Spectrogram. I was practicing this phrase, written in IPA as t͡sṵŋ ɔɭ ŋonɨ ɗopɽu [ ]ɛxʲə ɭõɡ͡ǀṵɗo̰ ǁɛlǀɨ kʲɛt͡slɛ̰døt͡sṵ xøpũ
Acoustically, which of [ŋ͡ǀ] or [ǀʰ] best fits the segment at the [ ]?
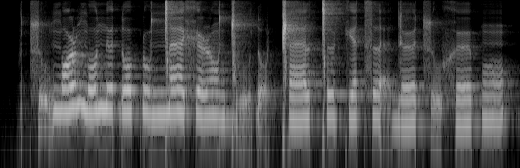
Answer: ŋ͡ǀ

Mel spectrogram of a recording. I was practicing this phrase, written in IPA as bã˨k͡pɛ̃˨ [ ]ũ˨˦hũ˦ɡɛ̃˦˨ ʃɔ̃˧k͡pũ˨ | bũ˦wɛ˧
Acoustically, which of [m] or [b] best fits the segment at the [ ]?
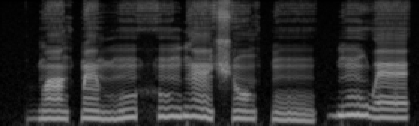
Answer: m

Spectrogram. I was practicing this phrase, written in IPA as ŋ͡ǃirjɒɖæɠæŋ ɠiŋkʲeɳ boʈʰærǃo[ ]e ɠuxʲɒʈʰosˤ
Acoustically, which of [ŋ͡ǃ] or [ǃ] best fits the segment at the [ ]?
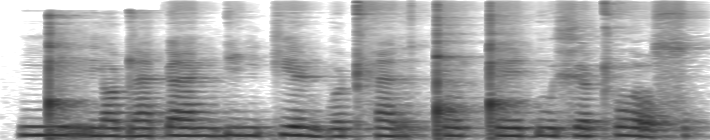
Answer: ǃ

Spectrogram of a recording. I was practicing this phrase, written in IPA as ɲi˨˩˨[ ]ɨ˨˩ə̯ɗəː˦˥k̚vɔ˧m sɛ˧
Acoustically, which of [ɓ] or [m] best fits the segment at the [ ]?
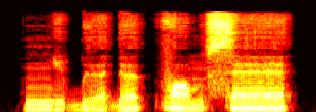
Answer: ɓ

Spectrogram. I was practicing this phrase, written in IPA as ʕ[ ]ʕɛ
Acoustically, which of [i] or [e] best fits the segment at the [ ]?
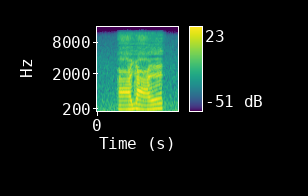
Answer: i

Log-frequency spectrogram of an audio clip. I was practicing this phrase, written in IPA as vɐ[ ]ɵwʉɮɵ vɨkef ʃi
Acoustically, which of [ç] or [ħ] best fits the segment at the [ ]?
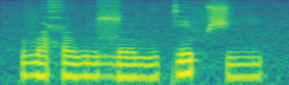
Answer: ħ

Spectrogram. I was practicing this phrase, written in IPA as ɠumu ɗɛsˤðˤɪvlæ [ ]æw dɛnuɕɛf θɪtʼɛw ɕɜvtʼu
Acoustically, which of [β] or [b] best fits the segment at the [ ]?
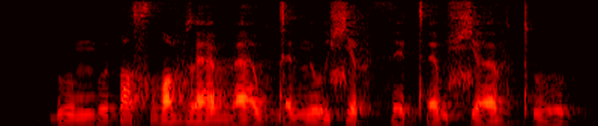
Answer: β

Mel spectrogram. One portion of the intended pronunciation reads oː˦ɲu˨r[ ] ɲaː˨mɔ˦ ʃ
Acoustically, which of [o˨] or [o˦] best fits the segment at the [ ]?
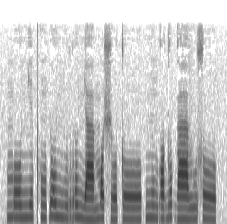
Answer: o˦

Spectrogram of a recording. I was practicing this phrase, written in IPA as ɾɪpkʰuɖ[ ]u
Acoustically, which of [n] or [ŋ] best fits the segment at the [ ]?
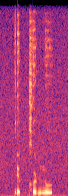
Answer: n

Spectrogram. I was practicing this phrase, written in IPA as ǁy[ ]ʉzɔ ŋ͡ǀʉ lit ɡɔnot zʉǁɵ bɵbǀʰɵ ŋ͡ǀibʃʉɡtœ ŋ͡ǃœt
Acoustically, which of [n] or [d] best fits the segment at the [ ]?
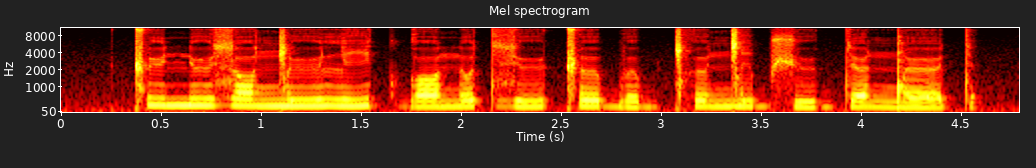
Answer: n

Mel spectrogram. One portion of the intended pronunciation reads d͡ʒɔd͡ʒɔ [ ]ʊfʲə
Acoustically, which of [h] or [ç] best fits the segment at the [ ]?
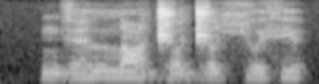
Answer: ç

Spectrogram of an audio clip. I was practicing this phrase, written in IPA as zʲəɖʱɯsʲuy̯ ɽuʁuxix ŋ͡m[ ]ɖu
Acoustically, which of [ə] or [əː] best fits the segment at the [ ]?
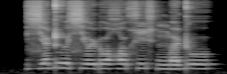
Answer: ə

